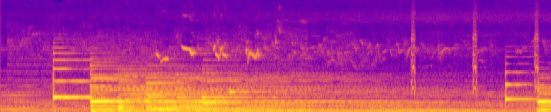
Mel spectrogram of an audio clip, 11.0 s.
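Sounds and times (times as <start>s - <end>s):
background music with sustained chords: 0.0s - 11.0s
bird singing warbled phrases: 3.0s - 11.0s.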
